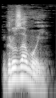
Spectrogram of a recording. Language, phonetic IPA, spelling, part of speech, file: Russian, [ɡrʊzɐˈvoj], грузовой, adjective, Ru-грузовой.ogg
- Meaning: 1. cargo, shipping 2. cargo, freight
